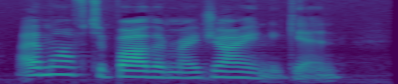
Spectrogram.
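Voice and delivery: ordinary delivery

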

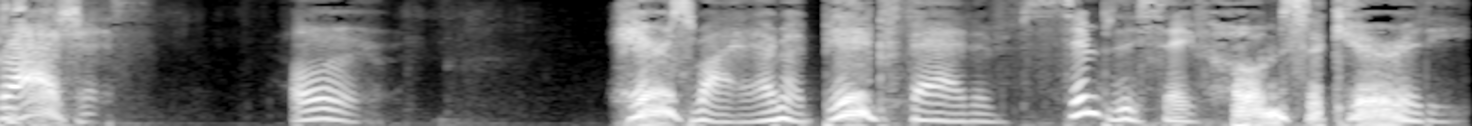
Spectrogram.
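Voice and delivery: creature voice with swooping, swinging pitch. A host does the second ad read as Gollum, in Gollum voice. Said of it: "I'm going to do this one as Gollum".

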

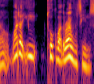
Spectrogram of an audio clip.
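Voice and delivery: normal talking voice

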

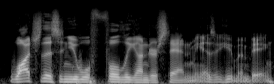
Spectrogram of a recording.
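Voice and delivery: ordinary delivery

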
